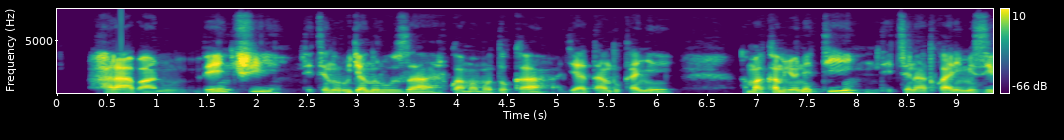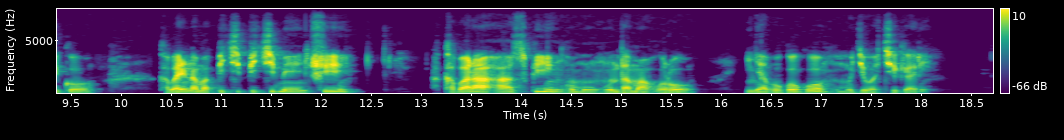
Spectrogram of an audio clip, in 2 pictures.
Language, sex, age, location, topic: Kinyarwanda, male, 18-24, Kigali, finance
